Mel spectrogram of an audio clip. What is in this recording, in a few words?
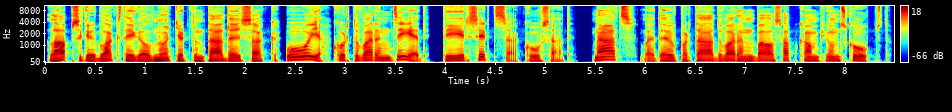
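Latvian; lv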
